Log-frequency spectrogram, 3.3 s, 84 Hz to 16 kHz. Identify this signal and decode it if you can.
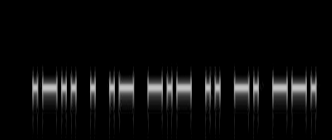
Morse code, heard as a keyed tone, about 25 wpm, 600 Hz. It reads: LEAKING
